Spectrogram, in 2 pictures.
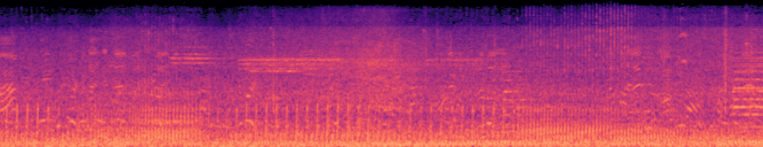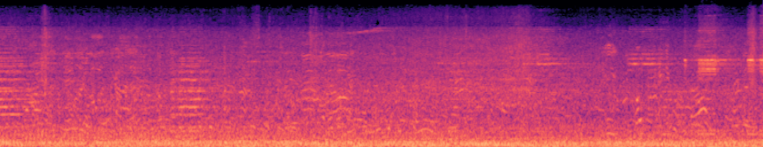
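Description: Motorbike engines hum and rumble nearby.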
